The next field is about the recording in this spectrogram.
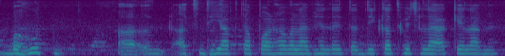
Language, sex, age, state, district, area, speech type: Maithili, female, 60+, Bihar, Sitamarhi, rural, spontaneous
